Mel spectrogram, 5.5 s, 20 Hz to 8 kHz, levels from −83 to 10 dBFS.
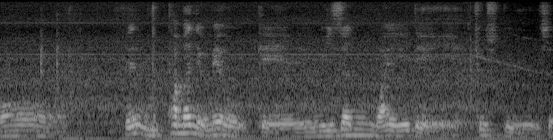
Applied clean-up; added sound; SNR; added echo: none; Domestic sounds, home sounds; 14 dB; reverberation time 0.2 s.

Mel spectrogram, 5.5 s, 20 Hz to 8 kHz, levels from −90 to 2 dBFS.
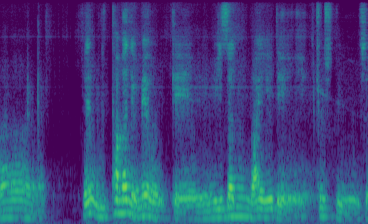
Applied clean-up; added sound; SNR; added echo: neural separator model SepFormer DNS4.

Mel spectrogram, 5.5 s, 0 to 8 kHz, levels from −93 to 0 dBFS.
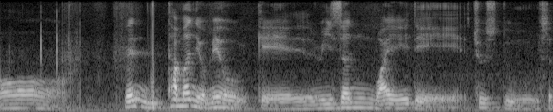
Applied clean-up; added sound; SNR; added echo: none; none; none; none.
